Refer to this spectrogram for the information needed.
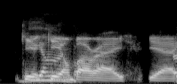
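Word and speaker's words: Guillain-Barré: And what they discovered was this increased the vaccine that they used increased exposure to, I always call this Guillain-Barre, and that's not the pronounce, it's French, Guillain-Barre. – Guillain-Barre, yeah.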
